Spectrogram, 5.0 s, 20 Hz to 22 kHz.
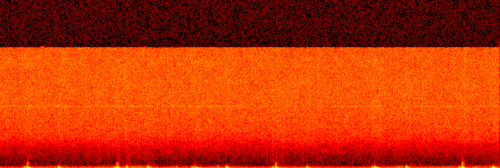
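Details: Normal heartbeat recorded in the morning: regular paired lub-dub beats at roughly 100 per minute over a faint hiss.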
